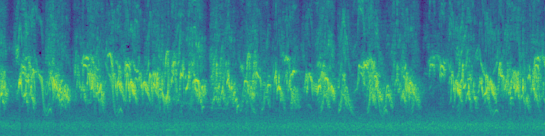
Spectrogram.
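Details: A boisterous group of sparrows having a massive argument in a tree: dense, overlapping high chirps pour out non-stop, several each second, without a pause.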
